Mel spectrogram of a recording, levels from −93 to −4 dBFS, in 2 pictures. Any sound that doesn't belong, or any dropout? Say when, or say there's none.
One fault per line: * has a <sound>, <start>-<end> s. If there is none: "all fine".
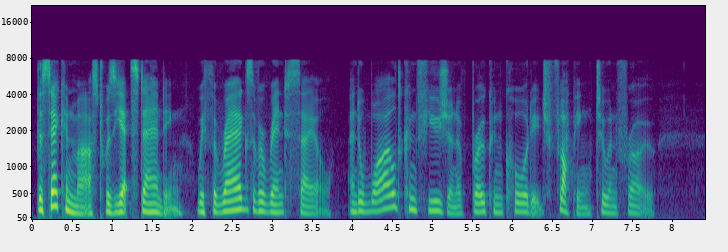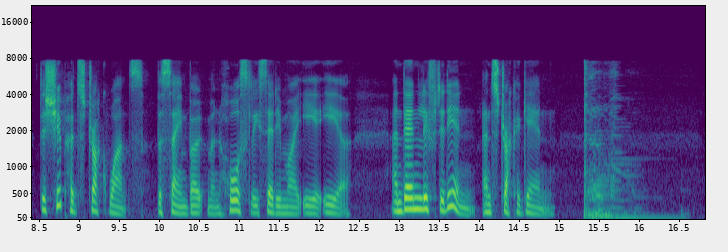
* has a thud, 15.3-16.7 s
